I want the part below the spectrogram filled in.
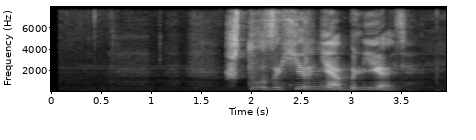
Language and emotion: Russian, angry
